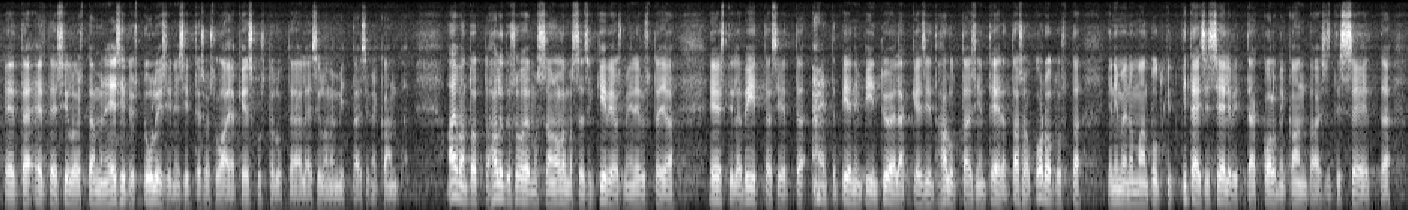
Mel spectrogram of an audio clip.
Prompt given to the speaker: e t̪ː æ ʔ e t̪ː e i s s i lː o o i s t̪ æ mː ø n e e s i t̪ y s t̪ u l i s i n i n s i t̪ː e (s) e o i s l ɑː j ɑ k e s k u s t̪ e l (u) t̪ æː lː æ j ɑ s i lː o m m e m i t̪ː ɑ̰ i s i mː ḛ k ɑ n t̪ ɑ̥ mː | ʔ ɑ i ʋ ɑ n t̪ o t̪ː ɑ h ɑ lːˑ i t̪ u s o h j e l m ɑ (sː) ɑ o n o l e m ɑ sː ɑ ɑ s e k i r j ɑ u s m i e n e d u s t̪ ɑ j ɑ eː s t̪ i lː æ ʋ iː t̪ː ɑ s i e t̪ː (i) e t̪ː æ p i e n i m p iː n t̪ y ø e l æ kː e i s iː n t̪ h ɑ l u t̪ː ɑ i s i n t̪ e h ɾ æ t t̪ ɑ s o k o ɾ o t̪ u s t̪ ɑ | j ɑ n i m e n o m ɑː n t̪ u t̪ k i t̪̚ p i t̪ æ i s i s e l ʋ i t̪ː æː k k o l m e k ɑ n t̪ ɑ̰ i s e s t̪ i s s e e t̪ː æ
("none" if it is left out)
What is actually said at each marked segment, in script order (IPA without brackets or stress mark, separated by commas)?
s, u, sː, æ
